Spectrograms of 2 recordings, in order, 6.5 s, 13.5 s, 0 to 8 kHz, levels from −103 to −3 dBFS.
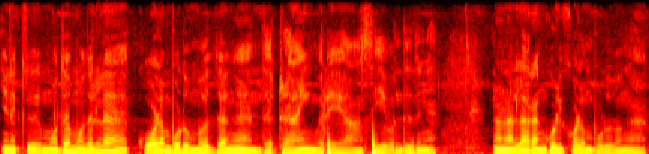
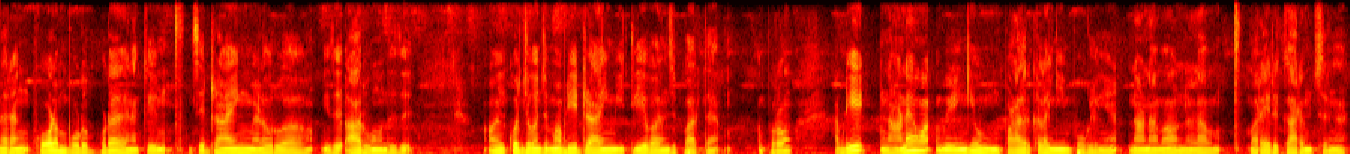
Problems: none marked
